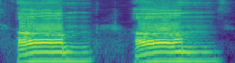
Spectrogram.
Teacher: Chữ ô vốn là diphthong trong tiếng Phạn, chúng ta sẽ đọc kéo dài hai nhịp. Rồi sau đó chúng ta mới đóng chữ ô đó lại bằng một anuswara.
